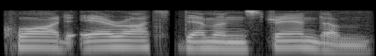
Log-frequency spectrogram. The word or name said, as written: quod erat demonstrandum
